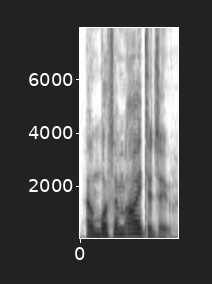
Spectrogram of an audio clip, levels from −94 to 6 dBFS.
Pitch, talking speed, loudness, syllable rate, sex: 165 Hz, 275 wpm, -15 LUFS, 5.6 syllables/s, male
